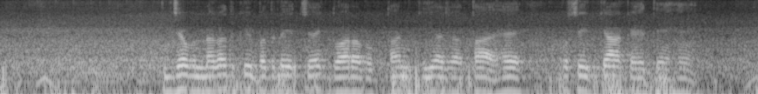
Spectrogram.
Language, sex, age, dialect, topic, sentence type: Hindi, male, 31-35, Marwari Dhudhari, banking, question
